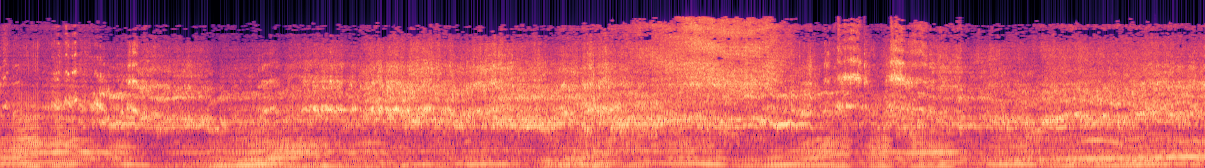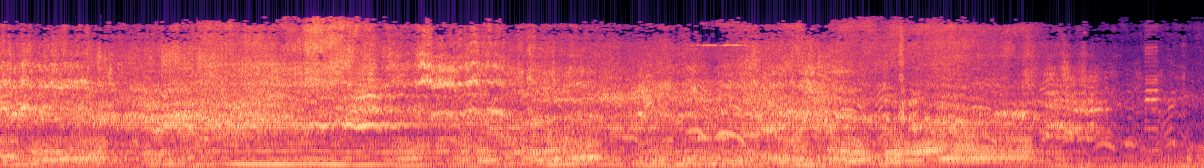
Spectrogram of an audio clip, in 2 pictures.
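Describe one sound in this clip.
Tyres screech and squeal on the pavement.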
